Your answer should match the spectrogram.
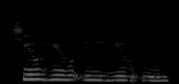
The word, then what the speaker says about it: queue: Queue.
